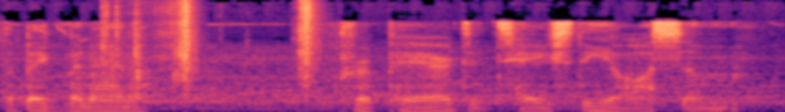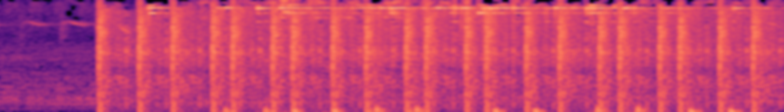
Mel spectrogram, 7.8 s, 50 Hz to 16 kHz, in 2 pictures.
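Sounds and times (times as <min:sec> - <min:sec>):
speech: 0:00.0 - 0:01.1, 0:01.8 - 0:03.8
automatic gunfire: 0:04.4 - 0:07.8.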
